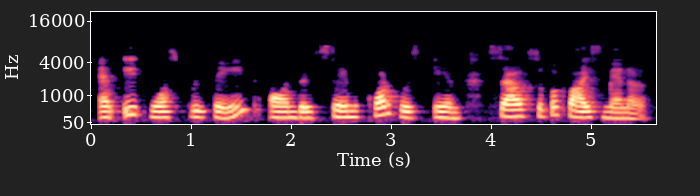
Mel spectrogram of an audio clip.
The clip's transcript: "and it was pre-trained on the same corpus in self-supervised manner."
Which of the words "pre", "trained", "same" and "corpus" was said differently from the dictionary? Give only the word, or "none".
trained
